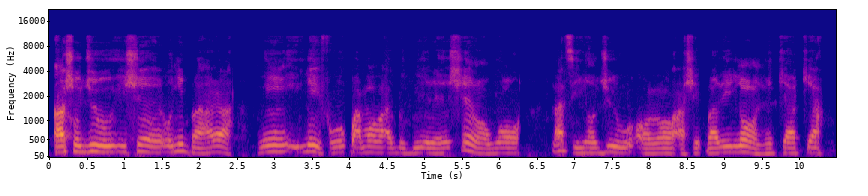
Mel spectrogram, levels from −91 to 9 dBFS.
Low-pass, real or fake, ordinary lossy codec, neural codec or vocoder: 10.8 kHz; fake; none; codec, 24 kHz, 3 kbps, HILCodec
